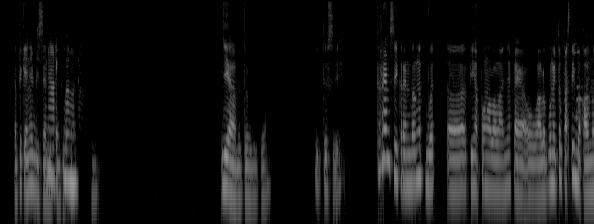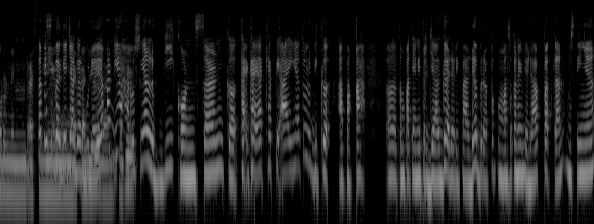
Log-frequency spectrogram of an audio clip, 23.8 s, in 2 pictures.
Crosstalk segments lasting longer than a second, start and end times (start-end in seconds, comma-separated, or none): 12.7-14.4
